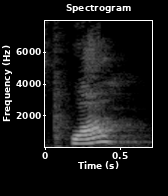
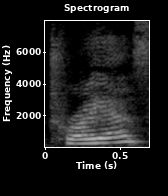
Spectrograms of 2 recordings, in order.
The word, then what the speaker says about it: Troyes: This is Trois, or Troyes, however you want to pronounce it.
